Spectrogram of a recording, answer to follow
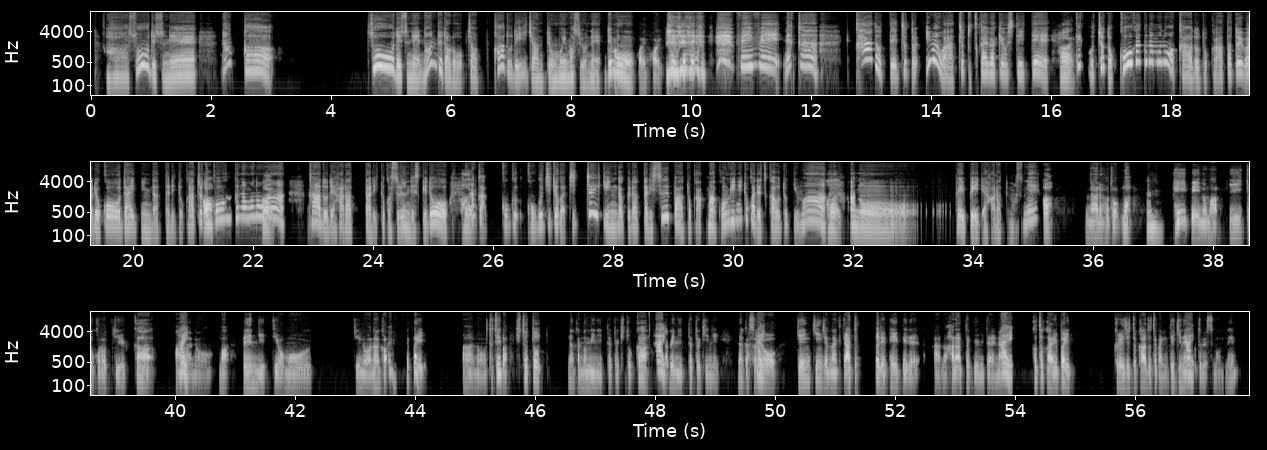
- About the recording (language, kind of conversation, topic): Japanese, podcast, キャッシュレス化で日常はどのように変わりましたか？
- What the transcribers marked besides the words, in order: other noise; laugh; other background noise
